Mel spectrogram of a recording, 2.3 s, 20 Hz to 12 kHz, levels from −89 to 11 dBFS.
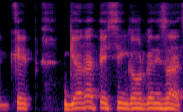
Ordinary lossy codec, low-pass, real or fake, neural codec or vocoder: AAC, 64 kbps; 10.8 kHz; fake; codec, 44.1 kHz, 7.8 kbps, DAC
